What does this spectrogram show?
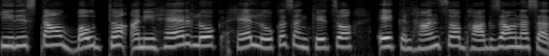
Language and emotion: Goan Konkani, neutral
